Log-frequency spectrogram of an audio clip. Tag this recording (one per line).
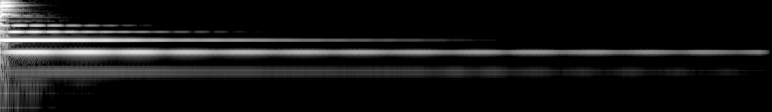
pugilism
boxing
fight
single
round
mono
bell
bout
ding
